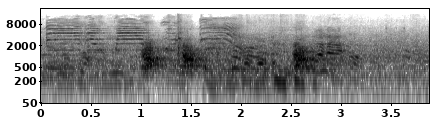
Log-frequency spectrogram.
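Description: A dog barks sharply outdoors.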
